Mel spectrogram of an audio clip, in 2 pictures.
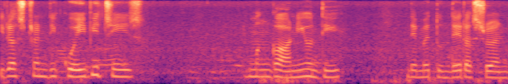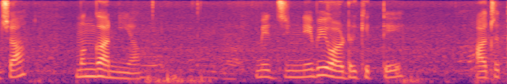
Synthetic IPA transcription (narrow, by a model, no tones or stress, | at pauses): kɪɾəsʈɾənd̪iːkoːiːbiːt͡ʃiːz | məŋɡaːniːɦʊ̃nd̪iː | d̪eːmɛ̃ːt̪ʊnd̪eːɾəsʈːɾənt͡ʃãː | məŋɡaːniːaː | mɛ̃ːd͡ʒɪnːẽːbiːɔːɾɖəɾkɪt̪eː | əd͡ʒ̪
